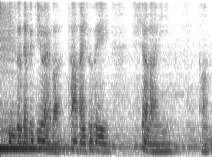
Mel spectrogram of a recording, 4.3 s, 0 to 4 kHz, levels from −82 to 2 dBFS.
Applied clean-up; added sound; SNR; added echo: none; Guitar; 0 dB; reverberation time 0.3 s.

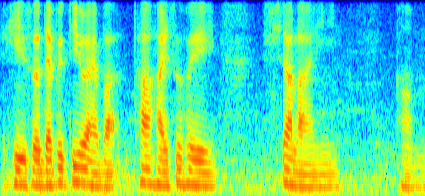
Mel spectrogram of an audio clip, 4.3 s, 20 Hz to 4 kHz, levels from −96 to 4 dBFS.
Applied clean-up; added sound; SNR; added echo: none; none; none; none.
